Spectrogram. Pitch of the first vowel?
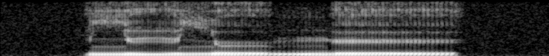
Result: high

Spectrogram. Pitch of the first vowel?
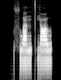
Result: high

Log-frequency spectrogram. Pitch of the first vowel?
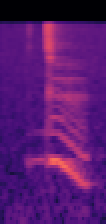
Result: falling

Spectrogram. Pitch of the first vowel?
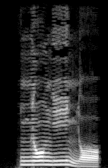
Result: high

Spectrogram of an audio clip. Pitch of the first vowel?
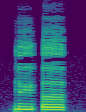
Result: low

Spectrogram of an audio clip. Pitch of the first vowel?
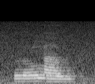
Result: rising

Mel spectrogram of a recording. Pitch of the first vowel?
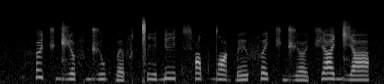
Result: high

